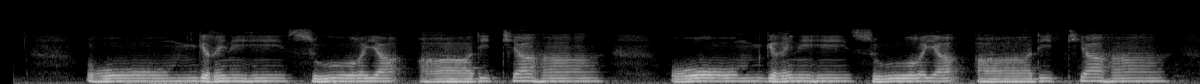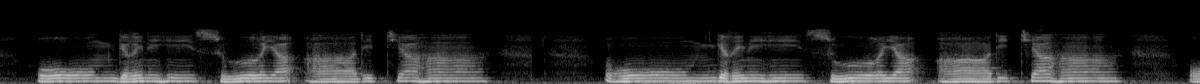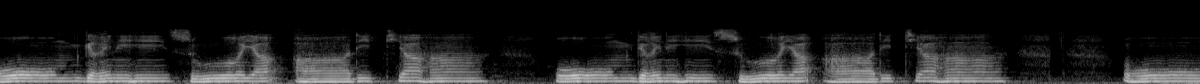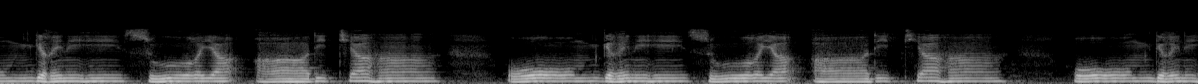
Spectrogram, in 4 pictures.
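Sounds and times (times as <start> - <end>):
mantra chanting: 0.8 - 17.1, 18.0 - 34.3, 35.2 - 47.9.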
